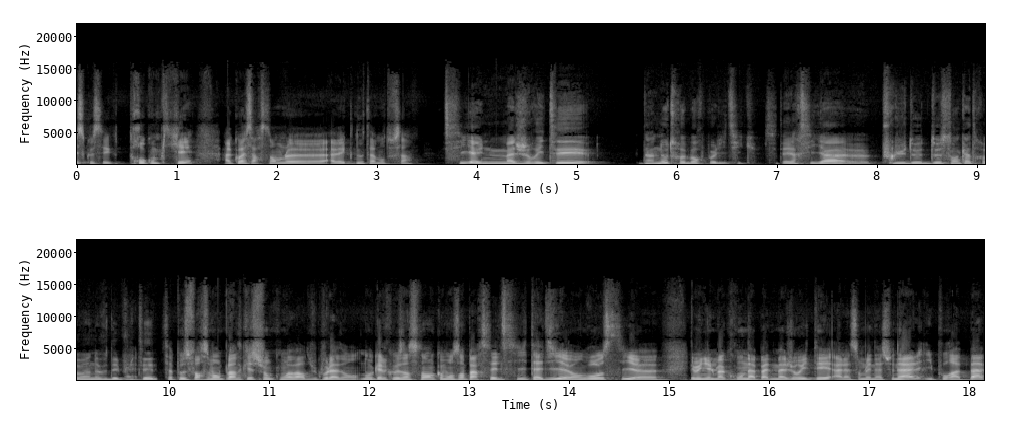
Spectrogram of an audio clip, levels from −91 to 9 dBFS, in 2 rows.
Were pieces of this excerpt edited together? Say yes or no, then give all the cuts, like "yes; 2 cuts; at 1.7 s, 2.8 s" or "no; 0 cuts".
yes; 1 cut; at 9.9 s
